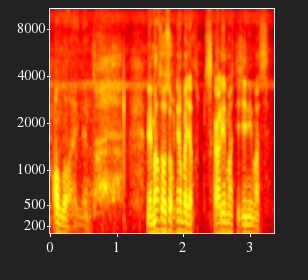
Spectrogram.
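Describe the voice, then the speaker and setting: A man's voice: medium pitch, fast, background noise. A man narrating a ghost-hunting vlog outdoors among banana trees, murmuring prayers and challenging unseen spirits. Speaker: paranormal investigator.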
